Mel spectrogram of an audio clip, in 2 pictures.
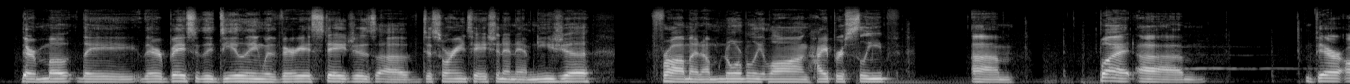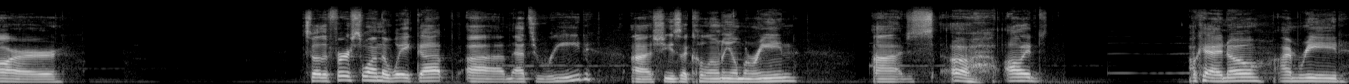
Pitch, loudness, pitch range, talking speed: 130 Hz, -18 LUFS, 125-145 Hz, 105 wpm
